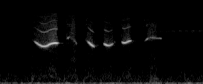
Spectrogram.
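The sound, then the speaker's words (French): A person whistles an imitation of a European robin's song: a short series of high, sliding, bird-like phrases, clear, with a faint thin tone trailing off at the end. “C'est lequel, ça, que vous faites? Celui-là, c'est le rouge-gorge.”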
